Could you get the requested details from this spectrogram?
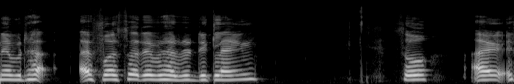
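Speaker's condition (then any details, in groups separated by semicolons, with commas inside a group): Traumatic brain injury; severe, motorcycle accident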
